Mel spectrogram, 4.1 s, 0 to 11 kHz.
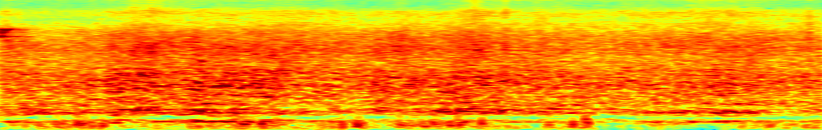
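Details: Honey bees swarming in flight at the hive entrance, sunny February, recorded inches away with a GoPro Hero 7 Black; thick low humming with rapid fluttering pulses as individual bees pass near the lens.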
